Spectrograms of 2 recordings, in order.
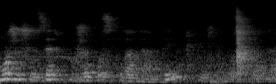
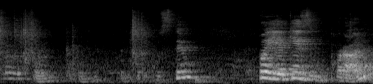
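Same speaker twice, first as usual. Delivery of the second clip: ordinary talk, nothing marked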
